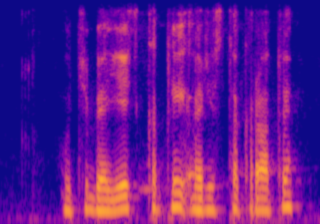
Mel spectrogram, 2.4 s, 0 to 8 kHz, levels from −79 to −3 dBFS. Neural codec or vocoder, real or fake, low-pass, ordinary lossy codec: none; real; 7.2 kHz; Opus, 16 kbps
